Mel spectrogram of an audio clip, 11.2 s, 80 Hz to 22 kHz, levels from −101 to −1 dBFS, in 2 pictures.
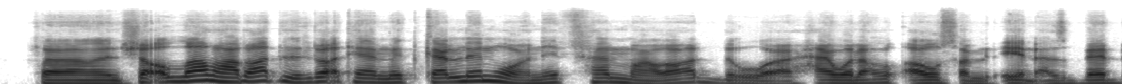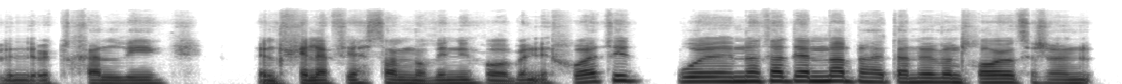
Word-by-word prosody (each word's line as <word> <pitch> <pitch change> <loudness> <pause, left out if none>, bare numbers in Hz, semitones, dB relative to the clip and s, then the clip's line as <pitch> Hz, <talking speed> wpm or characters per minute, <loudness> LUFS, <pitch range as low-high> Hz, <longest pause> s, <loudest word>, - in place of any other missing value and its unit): ف - - -5
إن 115 -1 +3
شاء 100 - +2
الله 195 +5 +5
مع 180 -5 +6
بعض 195 +4 +3
دلوقتي 180 0 0
هنتكلِّم 160 +6 +1
وهنفهم 150 +3 -2
مع 115 -9 -1
بعض، 150 0 -2
وهاحاول 115 +2 0
أو 130 +3 -1
أوصل 115 -6 -1
لإيه - - -1
الأسباب 110 +3 -2
اللي 110 0 -4
بتخلِّي 115 +1 -4 0.5
الخلاف 110 +2 -1
يحصل 120 +1 -2
ما 110 -2 -1
بينكِ 120 +3 -3
وما 105 -1 -1
بين 120 +4 -4
إخواتكِ، 175 - -1 0.2
ونتجنبها 185 0 +2
تمامًا 160 0 0
خالص 150 -1 +1
عشان 125 -1 -4
130 Hz, 155 wpm, -20 LUFS, 115-170 Hz, 0.5 s, مع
